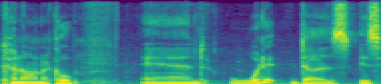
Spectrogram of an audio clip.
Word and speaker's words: canonical: you may have seen or may not it's pronounced canonical and what it does is it tells browsers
